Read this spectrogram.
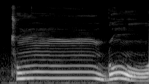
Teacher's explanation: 리을이 니은으로 바뀌죠 뒤에 거가 바뀌었어요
